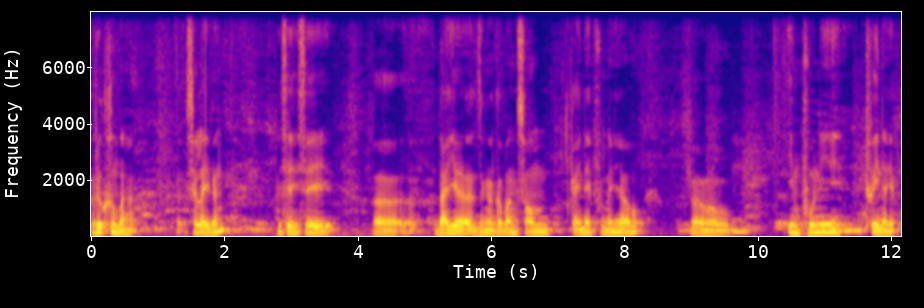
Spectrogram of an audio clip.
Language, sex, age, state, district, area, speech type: Bodo, male, 45-60, Assam, Udalguri, urban, spontaneous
